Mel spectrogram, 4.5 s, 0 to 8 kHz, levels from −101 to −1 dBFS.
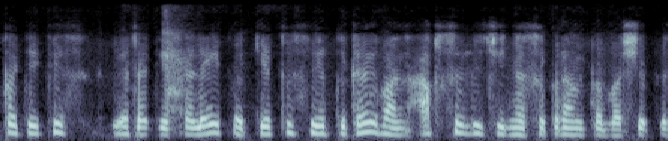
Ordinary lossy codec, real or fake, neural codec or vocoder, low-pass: MP3, 64 kbps; fake; codec, 16 kHz, 4 kbps, FreqCodec, smaller model; 7.2 kHz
